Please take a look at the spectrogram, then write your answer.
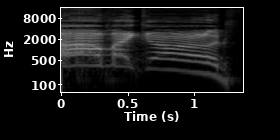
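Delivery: high-pitched thrilled cry, drawn out slowly; excited shriek. Real, not acted. Host reacts with envy to guest's spoilers, a high shriek. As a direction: squeal it in delighted envy.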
